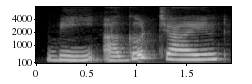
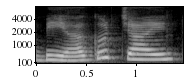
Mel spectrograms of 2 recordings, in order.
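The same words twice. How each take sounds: First: Put-on "Be" alone, then "a good child"; pause after BE. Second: Said in the usual way. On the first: Shown as a demonstration. Teacher repeating for learners, pausing after "Be". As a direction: hold off briefly after "Be".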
